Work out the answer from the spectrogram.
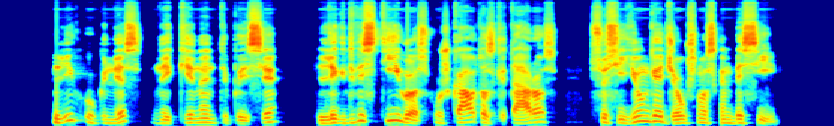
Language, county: Lithuanian, Vilnius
